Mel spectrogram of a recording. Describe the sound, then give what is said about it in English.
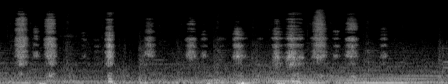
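A voice imitates light, frantic, panicked breathing: quick, airy panting bursts repeating steadily for several seconds, moderately loud with a faint low rumble underneath. “That's what you hear, is this very light, frantic breathing.”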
